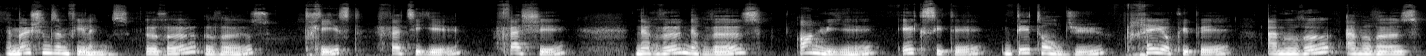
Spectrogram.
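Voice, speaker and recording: Slow, careful woman reading French vocabulary. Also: on the low side, lively intonation, darkish tone. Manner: slow, deliberate word-by-word reading. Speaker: French teacher and textbook author. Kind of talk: pronunciation lesson reading.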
